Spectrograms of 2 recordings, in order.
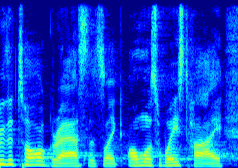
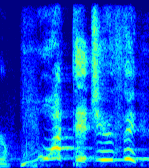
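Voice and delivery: high, slow, shouted mock mom; mom's yell; slower than usual. Mom shouting at the son inside the cabin, a high yell. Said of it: "I hear".

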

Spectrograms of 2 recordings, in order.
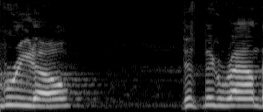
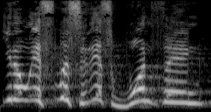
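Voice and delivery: high, raised, exasperated protest; furious; 7 semitones higher, 4 dB louder than usual. Retold or imitated. Angry customer objecting to the shop's answer, furious protest. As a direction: re-enact outrage with a raised pitch. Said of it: "I was furious and I was angry".

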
